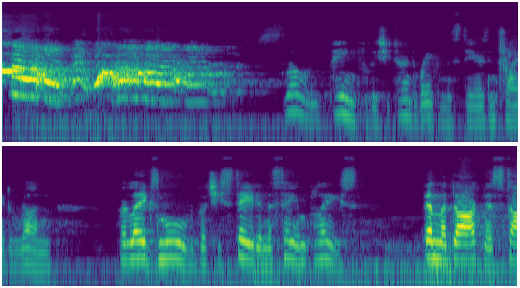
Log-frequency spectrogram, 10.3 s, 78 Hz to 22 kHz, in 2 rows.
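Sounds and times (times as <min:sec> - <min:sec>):
woman screaming in a high-pitched wail: 0:00.0 - 0:02.4
speech: 0:03.6 - 0:08.8, 0:09.4 - 0:10.3.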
